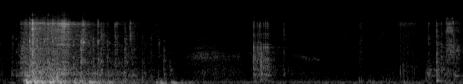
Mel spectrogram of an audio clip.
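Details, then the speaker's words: 1979 Vespa P200E two-stroke, 50:1 premix, fresh fuel lines and new filter, choke open: one hard kick, then weak scattered pops dying away with no catch. Has spark and fuel; owner suspects the new magneto. "nothing maybe the magneto is dead but I mean the things brand-new there it's got spark and it's got fuel"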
